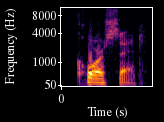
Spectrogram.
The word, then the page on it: corset: American English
